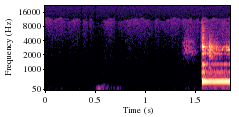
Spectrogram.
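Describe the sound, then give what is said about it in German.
A telephone signal tone cuts in abruptly after a faint low thump and a quiet stretch. It holds a single steady, loud pitch until the end. “Das ist ein Telefon. Das höre ich sofort.”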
